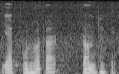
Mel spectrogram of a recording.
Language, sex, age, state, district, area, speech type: Assamese, male, 18-30, Assam, Jorhat, urban, spontaneous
